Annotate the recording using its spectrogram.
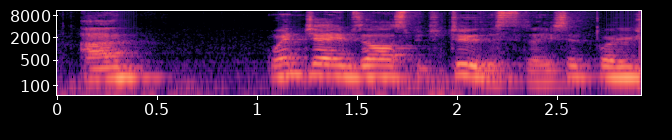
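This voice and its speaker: In a British accent, a man with a fairly high, somewhat breathy voice speaks at a very fast pace amid audible room echo. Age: 70s. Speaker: ophthalmologist and charity patron. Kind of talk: conference talk. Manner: halting.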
